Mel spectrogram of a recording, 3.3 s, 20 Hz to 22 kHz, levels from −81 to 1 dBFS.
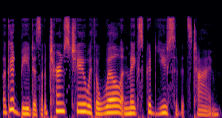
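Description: At 0.63 to 0.65 s there's a skip ahead: about 0.7 s of speech got dropped with no fill, so it jumps straight forward to later audio. Then from 0.86 to 3.1 s a jitter buffer speed-up trims short pitch-period chunks, running about 8% fast at the same pitch and shaving roughly 0.2 s. It sounds a bit hurried through the Opus-style call path, whose top end stops around 12 kHz.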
